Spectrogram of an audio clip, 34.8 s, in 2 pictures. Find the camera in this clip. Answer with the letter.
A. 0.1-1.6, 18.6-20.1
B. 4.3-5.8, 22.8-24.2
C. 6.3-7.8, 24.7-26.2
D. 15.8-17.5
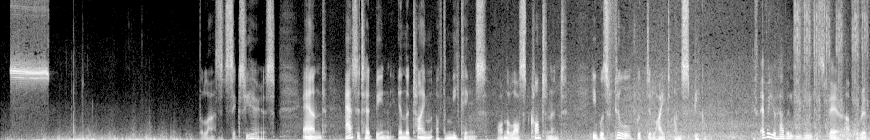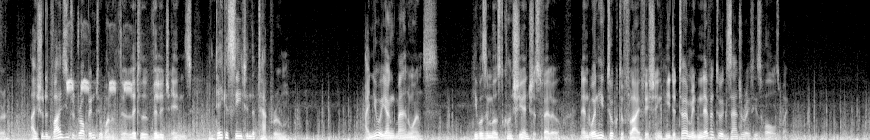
D.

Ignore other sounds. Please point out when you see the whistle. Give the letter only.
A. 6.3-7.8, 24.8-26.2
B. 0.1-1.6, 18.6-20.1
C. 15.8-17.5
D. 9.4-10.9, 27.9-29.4
B.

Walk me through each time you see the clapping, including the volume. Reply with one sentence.
You can't hear the clapping here.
